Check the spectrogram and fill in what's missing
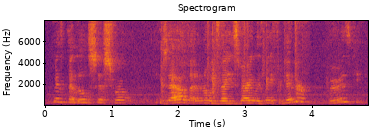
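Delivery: high, anxious fretting mother voice; quiet, high-pitched worried mommy. Retold or imitated. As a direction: fret like a mother waiting up for her son. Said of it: "his mommy, doesn't know where he is".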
